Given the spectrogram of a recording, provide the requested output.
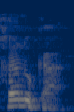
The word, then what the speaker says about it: Hanukkah: Se escreve Chanukah, mas a pronúncia é Hanukkah.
